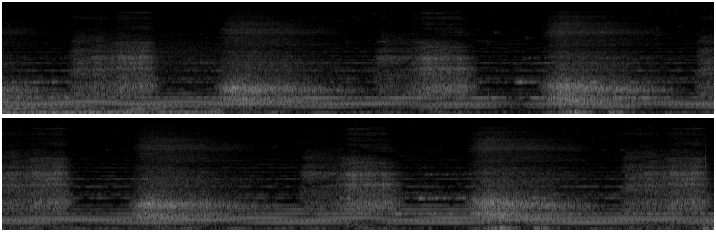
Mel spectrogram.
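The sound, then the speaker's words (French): Deep rhythmic breathing during guided Wim Hof breathwork repeats over several cycles, full inhales flowing into forceful exhales with no pause. The breathing is soft and sits over a sustained musical drone. “et expirez. Pas de pause entre l'inspiration et l'expiration.”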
